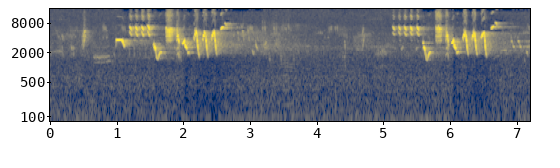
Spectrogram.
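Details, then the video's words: Two bursts of rapid, bright bird chirping about four seconds apart, each a fast run of sharp twittering notes, separated by a near-silent pause with faint hiss. "bird chirping sound"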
